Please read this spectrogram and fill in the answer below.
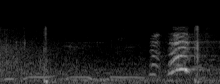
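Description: A beach volleyball struck by a player's arms or hands with a short sharp hit about half a second in, over a faint murmur from the crowd. Near the end a player gives a short high-pitched shout, just before another hit on the ball.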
